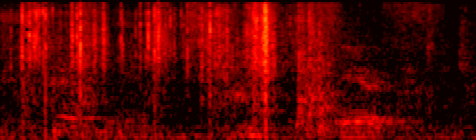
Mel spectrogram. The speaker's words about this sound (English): Sorry, I hear some pages turning. I'll let you get there. That never bothers me. Pages turning are a pleasant sound to this former musician here. I like it.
